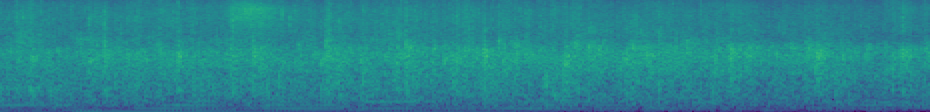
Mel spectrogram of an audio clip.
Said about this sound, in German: Können wir den Herrn mal einen Applaus geben, oder? Ja.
